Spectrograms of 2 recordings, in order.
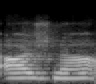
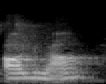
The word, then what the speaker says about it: Ajna: we're dealing with today ajna or sometimes pronounced agna is all about your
